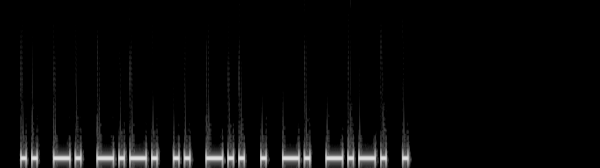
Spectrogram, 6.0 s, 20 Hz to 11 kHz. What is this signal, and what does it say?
Morse code, heard as a keyed tone, about 22 wpm, 700 Hz. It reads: INCIDENCE
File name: 9 Letter Words - First 3 Letters Given - 22wpm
